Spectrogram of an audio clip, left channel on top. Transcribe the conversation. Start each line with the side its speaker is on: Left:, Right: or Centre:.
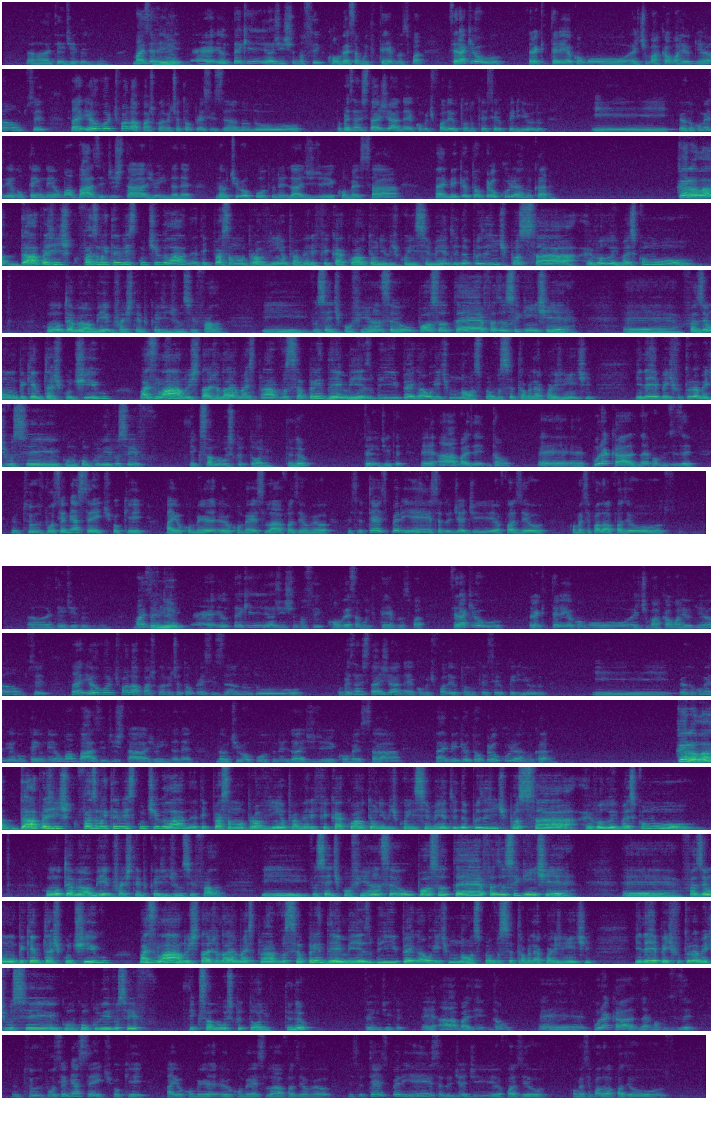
Left: Ah, entendi, entendi. Mas
Right: Entendeu?
Left: é, e- e- é, eu sei que a gente não se conversa há muito tempo, não se fala. Será que eu, será que teria como a gente marcar uma reunião? Você- sei lá, eu vou te falar, particularmente eu estou precisando do, tô precisando estagiar, né? Como eu te falei, eu estou no terceiro período. E eu não comecei, eu não tenho nenhuma base de estágio ainda, né? Não tive a oportunidade de começar. Aí meio que eu tô procurando, cara.
Right: Cara, lá dá pra gente fazer uma entrevista contigo lá, né? Tem que passar uma provinha para verificar qual é o teu nível de conhecimento e depois a gente possa evoluir. Mas como, como tu é meu amigo, faz tempo que a gente não se fala e você é de confiança, eu posso até fazer o seguinte, é. é, fazer um pequeno teste contigo, mas
Left: Sim,
Right: lá
Left: sim.
Right: no estágio lá é mais para você aprender mesmo e pegar o ritmo nosso, para você trabalhar com a gente e de repente futuramente você, quando concluir, você f- fixar no escritório, entendeu?
Left: Entendi. Te- é, ah, mas e- então, é, por acaso, né? Vamos dizer, eu- tu- você me aceite, ok. Aí eu, come, eu começo lá a fazer o meu. Ter a experiência do dia a dia, fazer o. Como é que você fala? Fazer os.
